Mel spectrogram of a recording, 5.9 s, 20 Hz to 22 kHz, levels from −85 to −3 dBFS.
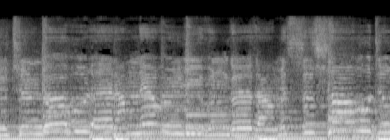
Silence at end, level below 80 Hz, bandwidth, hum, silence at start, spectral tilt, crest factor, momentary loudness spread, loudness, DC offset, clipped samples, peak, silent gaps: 0 s; -18 dBFS; 13 kHz; none; 0 s; -5.5 dB/octave; 12 dB; 3 LU; -17 LUFS; under 0.1%; under 0.1%; -2 dBFS; none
